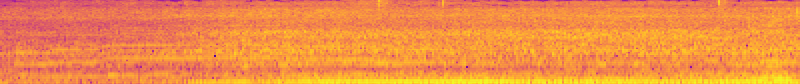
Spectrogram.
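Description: An engine starts running close by about a second in, a steady low hum that swells and then holds at an even pitch.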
